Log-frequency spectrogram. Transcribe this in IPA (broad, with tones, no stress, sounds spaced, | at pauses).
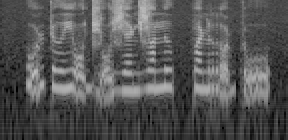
ṵ˥ ɳ ʈ ɨ˧ j o̰˥ d͡ʑ o̰˧ ʑ e˧ ɳ ʑ ɐ˥ n ɨ˥ pː ɐ˥ ɳ r o̰˥ ɖ ʈ ṵ˥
